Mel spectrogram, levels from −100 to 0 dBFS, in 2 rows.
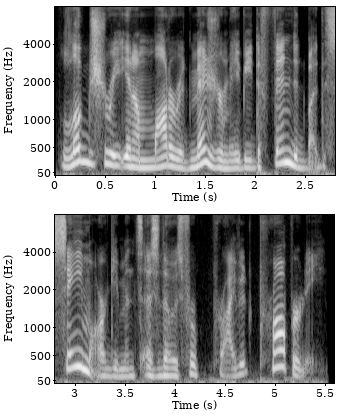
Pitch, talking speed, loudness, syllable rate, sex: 165 Hz, 180 wpm, -17 LUFS, 6.1 syllables/s, male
